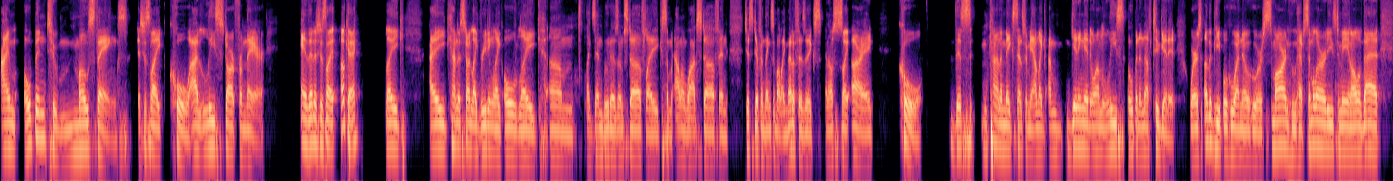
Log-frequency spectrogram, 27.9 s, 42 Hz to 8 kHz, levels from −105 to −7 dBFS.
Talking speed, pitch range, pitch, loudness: 205 wpm, 95-115 Hz, 105 Hz, -23 LUFS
